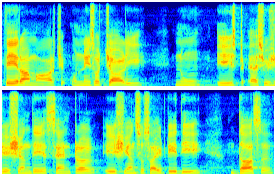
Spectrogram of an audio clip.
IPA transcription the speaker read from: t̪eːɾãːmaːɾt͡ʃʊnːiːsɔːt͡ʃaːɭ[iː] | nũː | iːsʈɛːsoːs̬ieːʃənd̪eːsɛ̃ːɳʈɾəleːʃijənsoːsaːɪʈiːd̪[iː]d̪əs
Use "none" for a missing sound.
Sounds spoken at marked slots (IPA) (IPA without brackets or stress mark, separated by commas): iː, iː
